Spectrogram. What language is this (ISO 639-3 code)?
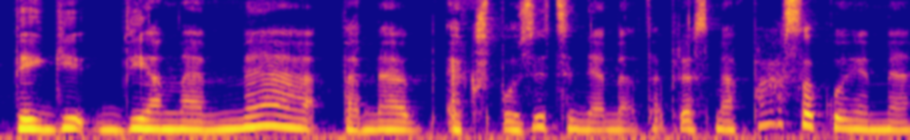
lit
